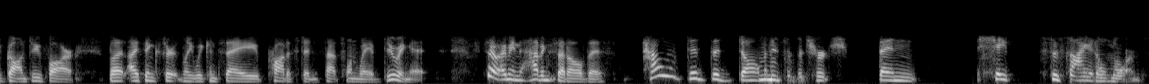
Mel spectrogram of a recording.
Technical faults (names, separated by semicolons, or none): AMR bit errors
